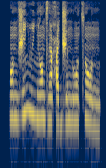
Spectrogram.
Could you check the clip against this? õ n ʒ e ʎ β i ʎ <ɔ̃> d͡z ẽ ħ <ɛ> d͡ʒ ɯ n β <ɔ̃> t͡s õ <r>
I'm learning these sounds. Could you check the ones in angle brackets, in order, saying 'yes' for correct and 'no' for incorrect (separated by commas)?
yes, yes, no, no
